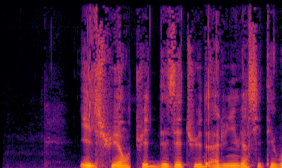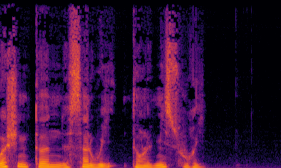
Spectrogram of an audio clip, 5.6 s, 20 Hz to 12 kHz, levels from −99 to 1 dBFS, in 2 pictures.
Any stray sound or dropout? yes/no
yes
